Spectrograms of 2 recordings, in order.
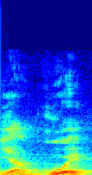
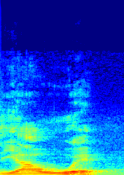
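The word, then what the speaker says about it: Yahweh: w como una g entonces dicen ya ue lo cual está mal es yagüe por eso se llama doble y entonces yagüe es la correcta pronunciación y por eso algunos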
